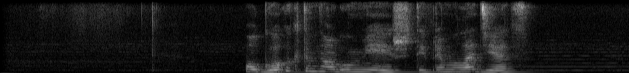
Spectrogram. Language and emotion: Russian, positive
